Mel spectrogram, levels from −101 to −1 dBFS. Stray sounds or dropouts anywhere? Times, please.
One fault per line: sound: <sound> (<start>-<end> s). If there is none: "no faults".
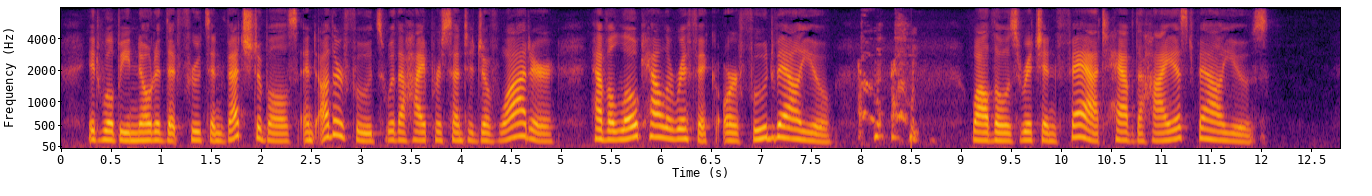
sound: cough (8.0-8.8 s)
